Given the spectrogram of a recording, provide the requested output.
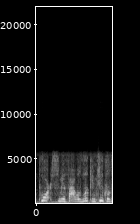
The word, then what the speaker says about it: Portsmouth: i see out here will partying and it's part's mouth he said that's it i said parts now i said he said no there's people in virginia pronounce it portsmouth i said but smith is spelled s-m-i-t-h go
